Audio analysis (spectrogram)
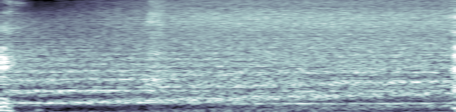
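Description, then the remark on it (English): An air raid siren used as a quiz buzzer sound effect blares as a loud, steady, sustained wail, holding one droning pitch for the whole couple of seconds, with no voices over it. “I thought I couldn't find the proper quiz buzzer that was free to use online, so I found like it's like an air raid siren, I think, and it goes for about a half a minute.”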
